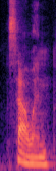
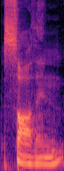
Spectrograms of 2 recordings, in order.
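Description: First: It is said in the modern pronunciation. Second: It is said in the old Irish pronunciation.

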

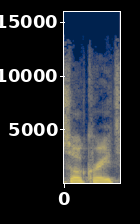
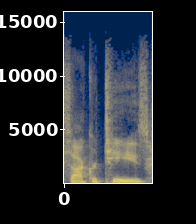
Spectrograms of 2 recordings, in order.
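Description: First: The name is said in a colloquial pronunciation. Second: The name is said in its standard pronunciation. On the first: The speaker calls it wrong. "It's not Personal Socrates" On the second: The speaker calls it right. "It's Socrates"

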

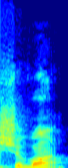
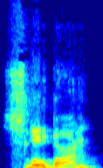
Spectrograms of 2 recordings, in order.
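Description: First: The name begins with an 'sh' sound. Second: The name begins with an 'sl' sound. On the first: The speaker calls it right. "but it's really Siobhan" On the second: The speaker calls it wrong. "I see an L in there"

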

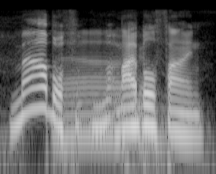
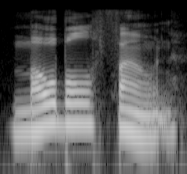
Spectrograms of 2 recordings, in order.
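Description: First: It is said in an Australian accent. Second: It is said in a plain, neutral accent.

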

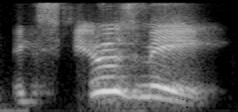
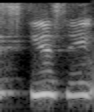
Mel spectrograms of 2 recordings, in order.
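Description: First: It is said in a firm, commanding, authoritative voice. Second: It is said in a casual, ordinary everyday voice. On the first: An authoritative request that expects others to move. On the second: A polite everyday request to get past.

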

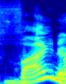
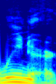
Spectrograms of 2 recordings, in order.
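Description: First: The name begins with a V sound. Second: The name begins with a W sound. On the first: The speaker calls it right. "correct everybody, my last name is Viner" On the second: The speaker calls it wrong. "That's not how you pronounce that"

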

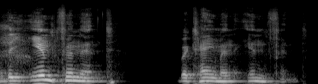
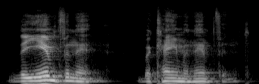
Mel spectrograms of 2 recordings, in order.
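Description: First: The phrase is said slowly with careful articulation. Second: The phrase is said quickly and casually.

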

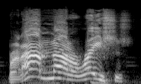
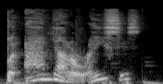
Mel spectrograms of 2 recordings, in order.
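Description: First: It is said in a put-on voice. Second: It is said in his normal voice.

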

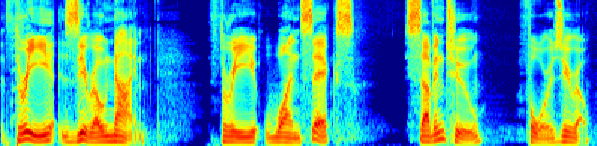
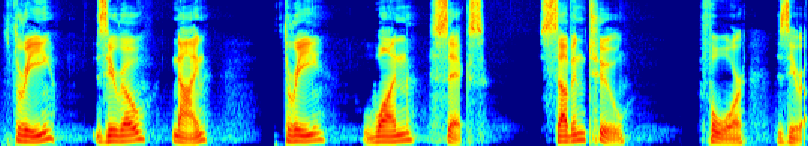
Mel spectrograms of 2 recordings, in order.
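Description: First: The number is read at a moderate pace. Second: The number is read very slowly.

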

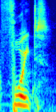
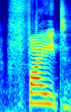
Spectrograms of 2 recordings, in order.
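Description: First: It is said in a Philadelphia accent. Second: It is said with a standard vowel.

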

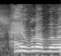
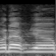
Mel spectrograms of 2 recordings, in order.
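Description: First: It is said with lively, high energy. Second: It is said flatly, with little energy.

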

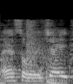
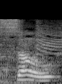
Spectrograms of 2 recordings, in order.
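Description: First: It is said as separate spelled-out letters. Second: It is said as one syllable rhyming with no. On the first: It is clearly the name of the site. The speaker calls it right. "pronounce SOHH letter by letter" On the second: It sounds like the ordinary word so. The speaker calls it wrong. "I call this shit so, as in rhymes with no"

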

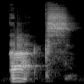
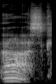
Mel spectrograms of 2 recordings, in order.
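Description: First: The word ends with a k-s sound. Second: The word ends with an s-k sound. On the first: "It says people commonly pronounce it" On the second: "the word ask"

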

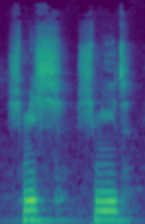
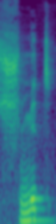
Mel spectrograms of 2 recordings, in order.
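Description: First: The vowel i is long. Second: The vowel i is short. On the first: This is how Spanish speakers say the name. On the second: This is the name's usual pronunciation.

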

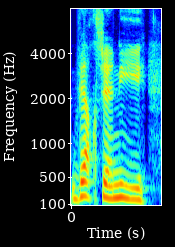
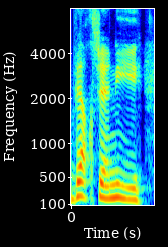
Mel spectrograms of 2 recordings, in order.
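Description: First: The name is said with a French accent. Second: The same.

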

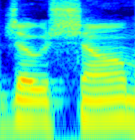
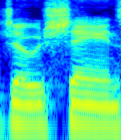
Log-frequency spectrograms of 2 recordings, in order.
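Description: First: The surname is said with an 'oh' vowel. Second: The surname is said with an 'ay' vowel. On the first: The speaker calls it wrong. "I always thought it was Joe Shone, my dumbass" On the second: The speaker calls it right. "I saw it was Joe Shane, so I wanted to nail that pronunciation"

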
